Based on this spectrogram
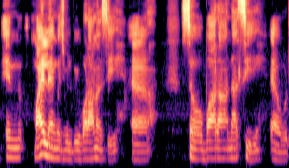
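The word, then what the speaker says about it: Varanasi: Uh a cities called a city called Vanasi. Uh I've heard of I think yeah pronounce like in the British pronounce different way we pronounce in in my language will be Vanasi.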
